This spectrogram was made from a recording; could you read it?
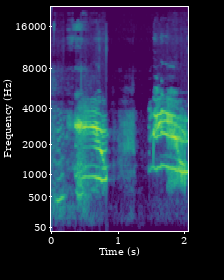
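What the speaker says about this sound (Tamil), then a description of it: "சத்தம் கேக்குதா? அந்த பூனைக்குட்டி இங்க வந்துருச்சு." A kitten in the video game Ice Scream meows twice, a drawn-out, wavering cry followed after a short pause by a second, similar meow, close and clear with no talking.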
